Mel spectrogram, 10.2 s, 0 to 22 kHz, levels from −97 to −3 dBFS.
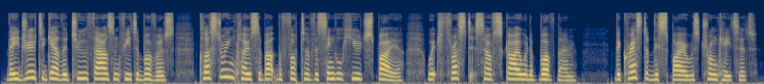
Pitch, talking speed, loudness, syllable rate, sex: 240 Hz, 185 wpm, -19 LUFS, 5.5 syllables/s, female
